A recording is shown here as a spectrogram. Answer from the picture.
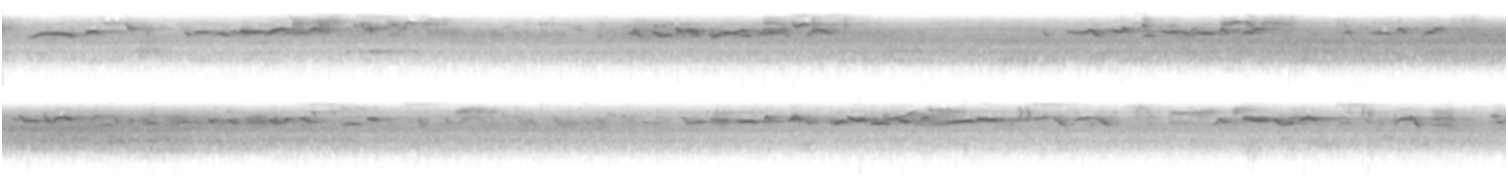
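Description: Several birds singing and chirping in busy bursts of short, quick notes, with brief lulls, over a steady background hiss.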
